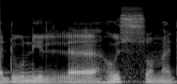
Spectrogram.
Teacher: tersebut hari yang ada di tanwin yang berada di kata Ahad karena dia dikasroh kan maka lam yang berada di lafazh jalalah ini harus kita baca dengan tarqiq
